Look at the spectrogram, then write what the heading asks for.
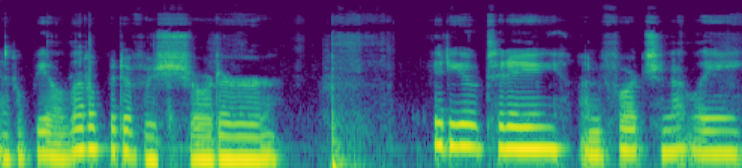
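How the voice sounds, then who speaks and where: Soft-spoken, a woman talks at a very slow pace. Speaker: craft video creator. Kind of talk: casual stitch-along chat. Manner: hesitant, many fillers.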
